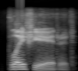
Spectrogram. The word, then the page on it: glaciated: American English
